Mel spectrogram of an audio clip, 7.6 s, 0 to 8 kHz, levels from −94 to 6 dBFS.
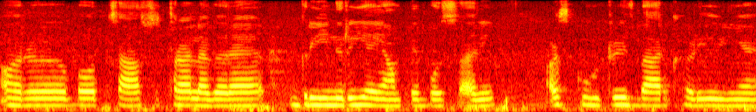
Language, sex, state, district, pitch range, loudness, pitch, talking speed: Hindi, female, Chandigarh, Chandigarh, 175-190 Hz, -15 LUFS, 185 Hz, 160 wpm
